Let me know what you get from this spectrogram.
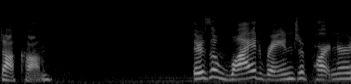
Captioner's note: engine rumbling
